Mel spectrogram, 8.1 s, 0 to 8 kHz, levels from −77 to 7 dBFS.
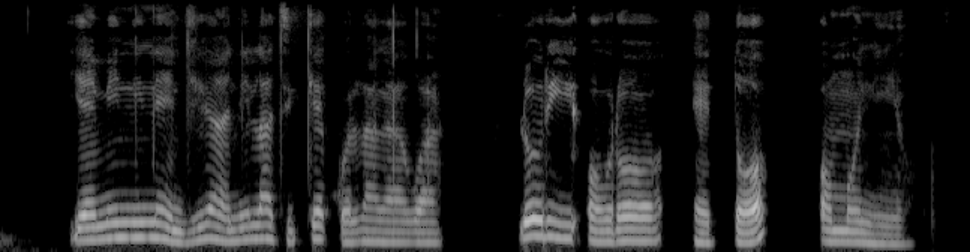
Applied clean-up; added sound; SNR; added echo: neural mask model Resemble Enhance denoiser.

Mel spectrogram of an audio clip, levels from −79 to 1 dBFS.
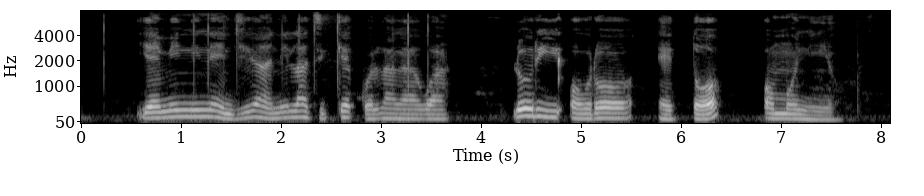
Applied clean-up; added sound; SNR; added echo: none; none; none; none.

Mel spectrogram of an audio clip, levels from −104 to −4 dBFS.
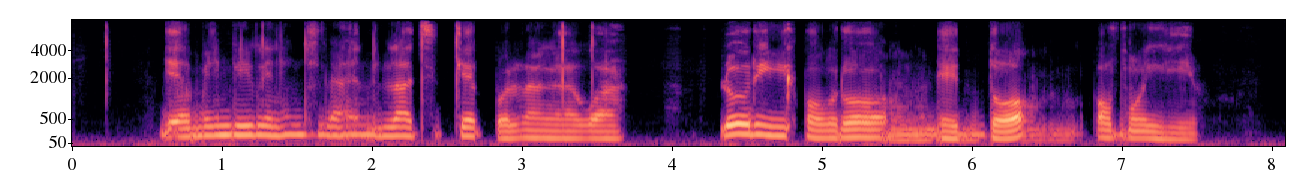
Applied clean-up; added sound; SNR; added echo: neural diffusion model UNIVERSE++.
